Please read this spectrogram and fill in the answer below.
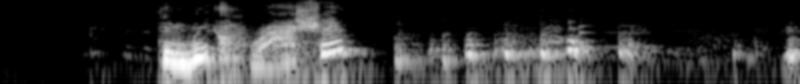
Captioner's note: laughter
